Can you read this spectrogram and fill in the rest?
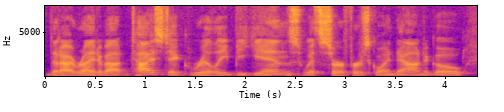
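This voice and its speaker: A man's voice: medium pitch, fairly even intonation, normal speed. American man telling rambling anecdotes. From US border region. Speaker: author guest on a podcast. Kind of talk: casual anecdotal storytelling.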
